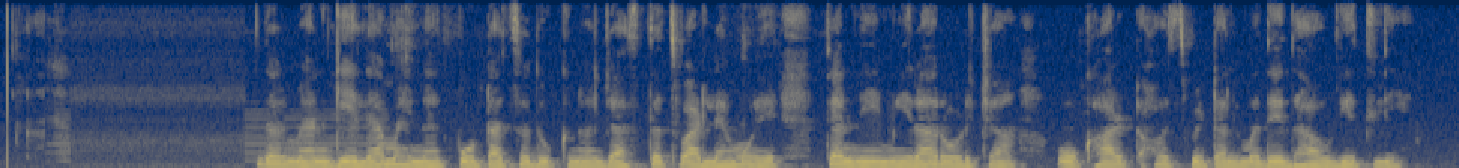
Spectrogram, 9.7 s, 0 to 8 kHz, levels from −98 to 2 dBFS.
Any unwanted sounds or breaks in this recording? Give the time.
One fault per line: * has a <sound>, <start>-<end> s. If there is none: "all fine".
all fine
